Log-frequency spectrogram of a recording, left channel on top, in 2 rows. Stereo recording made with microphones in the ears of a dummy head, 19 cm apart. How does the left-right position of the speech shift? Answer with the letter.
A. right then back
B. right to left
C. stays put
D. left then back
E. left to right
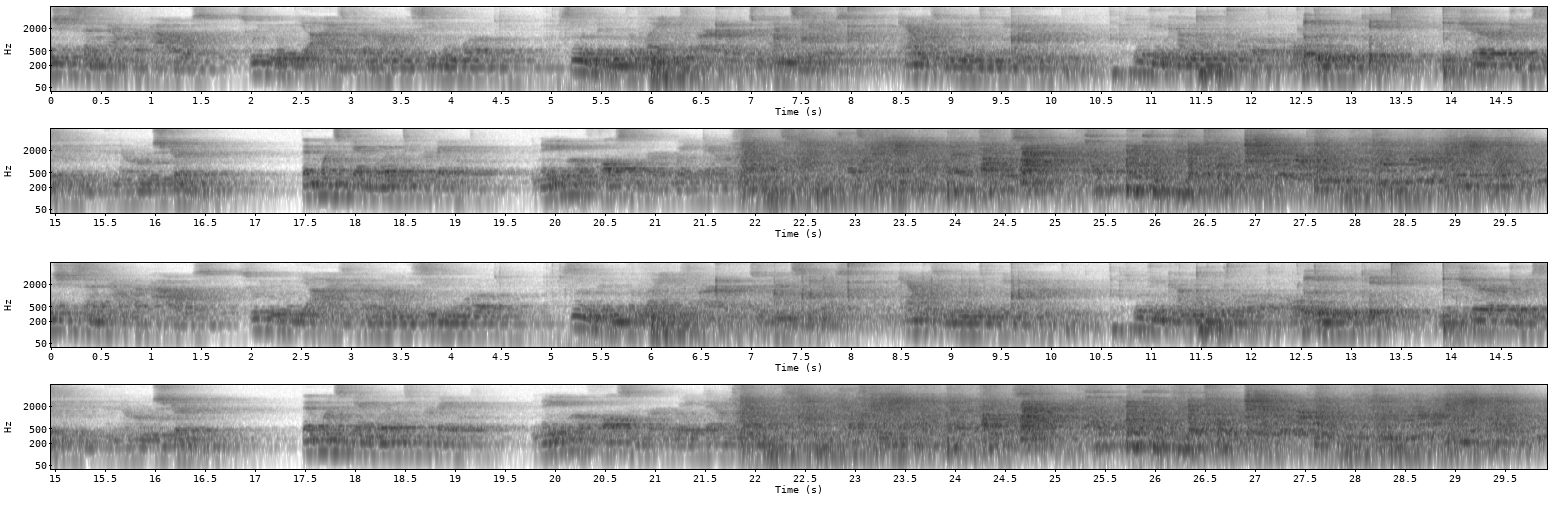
A.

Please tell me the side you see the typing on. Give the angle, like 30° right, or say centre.
10° right.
